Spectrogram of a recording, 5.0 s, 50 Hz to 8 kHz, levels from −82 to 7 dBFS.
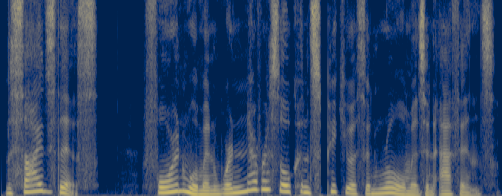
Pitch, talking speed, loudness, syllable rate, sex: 200 Hz, 155 wpm, -20 LUFS, 4.9 syllables/s, female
